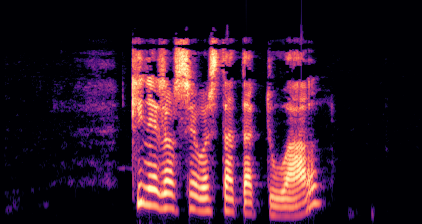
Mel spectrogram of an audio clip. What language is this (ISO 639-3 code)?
cat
